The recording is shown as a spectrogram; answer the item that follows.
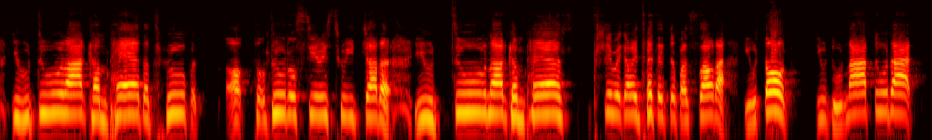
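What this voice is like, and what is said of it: Imitates another person's voice. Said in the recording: “my uncle impression”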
